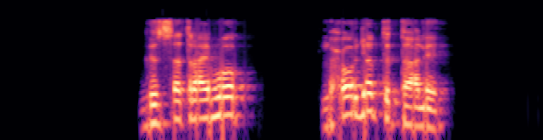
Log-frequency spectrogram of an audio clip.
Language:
Tigre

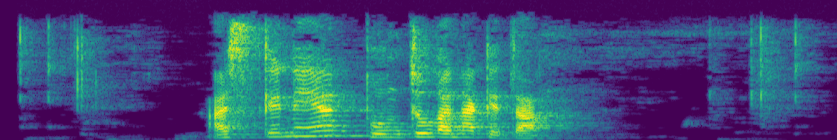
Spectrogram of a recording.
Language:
Basque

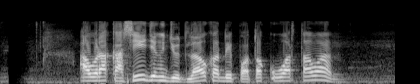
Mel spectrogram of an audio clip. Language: Sundanese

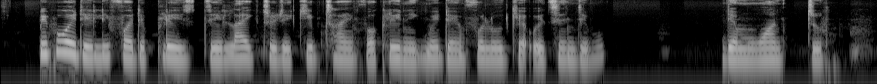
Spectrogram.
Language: Nigerian Pidgin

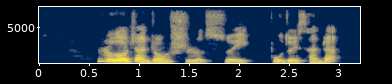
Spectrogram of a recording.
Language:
Chinese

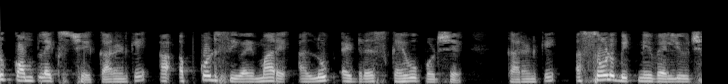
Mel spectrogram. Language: Gujarati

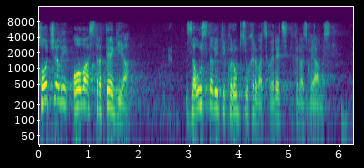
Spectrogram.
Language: Croatian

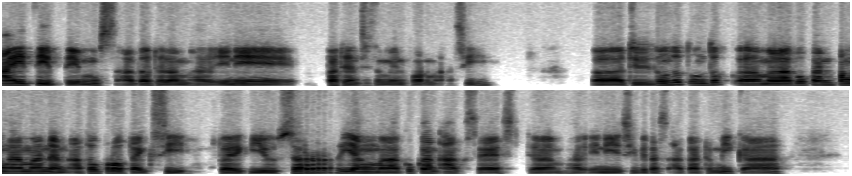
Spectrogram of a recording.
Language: Indonesian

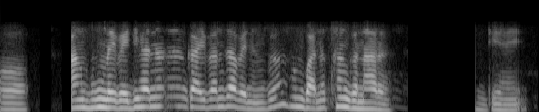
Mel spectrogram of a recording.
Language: Bodo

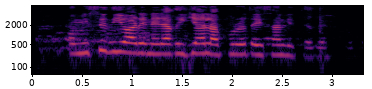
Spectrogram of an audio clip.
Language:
Basque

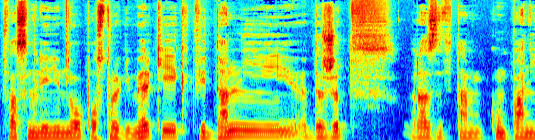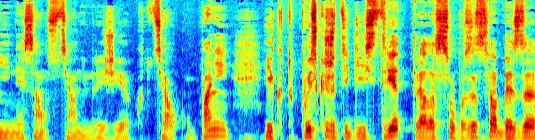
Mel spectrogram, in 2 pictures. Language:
Bulgarian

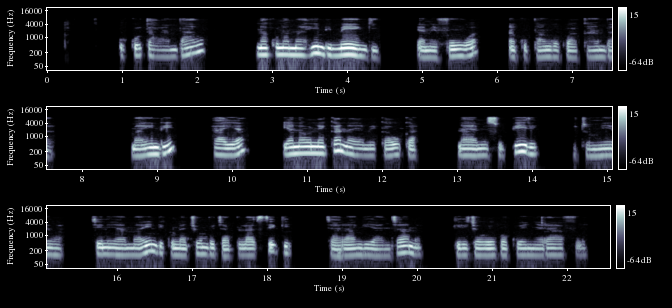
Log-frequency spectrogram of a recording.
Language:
Swahili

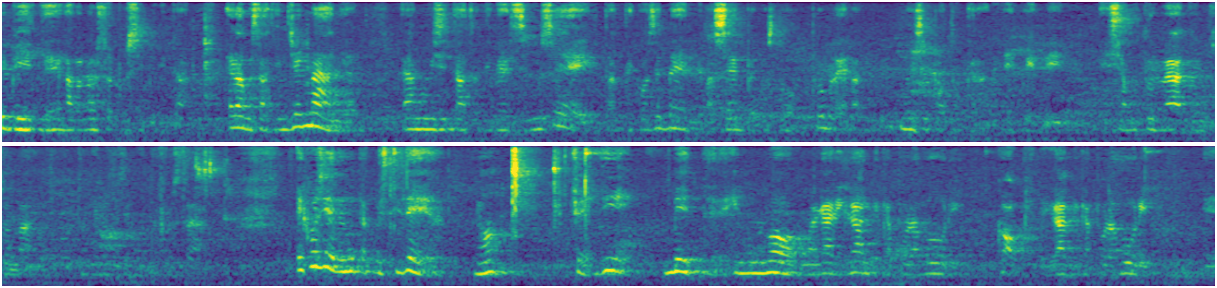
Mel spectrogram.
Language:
Italian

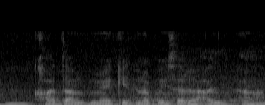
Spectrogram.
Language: Bhojpuri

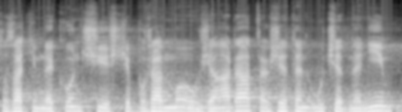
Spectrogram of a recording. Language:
Czech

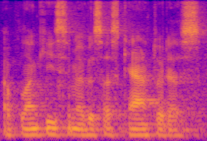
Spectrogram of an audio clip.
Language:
Lithuanian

